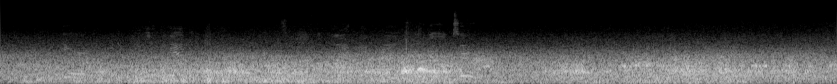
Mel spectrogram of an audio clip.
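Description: Strong wind buffeting the camera microphone: a dense low rumble that swells and eases with the gusts, loudest about halfway through.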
